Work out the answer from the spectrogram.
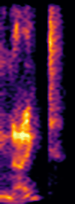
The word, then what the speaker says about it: night: but there's no ight how do i know there's no ight say night night what do you feel at the end i feel the t you don't feel the t because you didn't say nighty you said night you feel that excellent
